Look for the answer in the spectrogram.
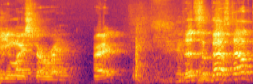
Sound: audience laughs

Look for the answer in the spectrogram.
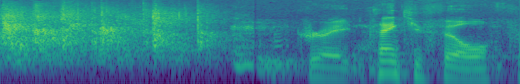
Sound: group applauds

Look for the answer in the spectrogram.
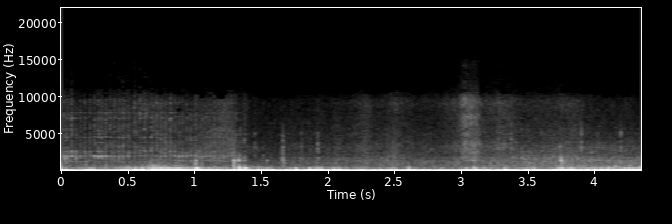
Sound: gears whirring

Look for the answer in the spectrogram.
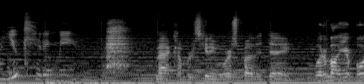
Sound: sigh

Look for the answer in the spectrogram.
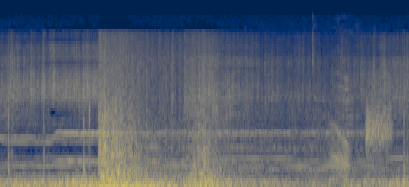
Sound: fire shooting

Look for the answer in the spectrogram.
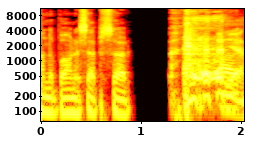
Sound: laughter

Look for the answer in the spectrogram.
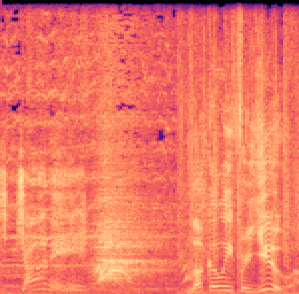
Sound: screams

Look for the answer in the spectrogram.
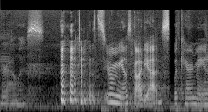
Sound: laughs

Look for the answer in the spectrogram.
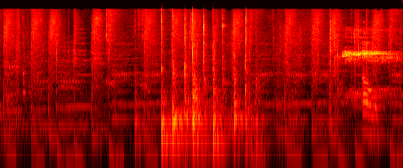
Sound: hands banging against table

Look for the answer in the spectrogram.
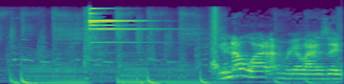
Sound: bell dings

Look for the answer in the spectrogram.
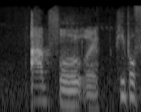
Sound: with mouth full

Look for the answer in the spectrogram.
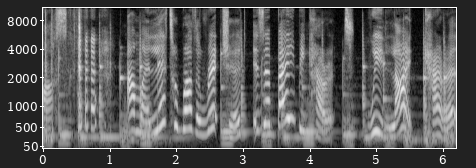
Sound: giggles

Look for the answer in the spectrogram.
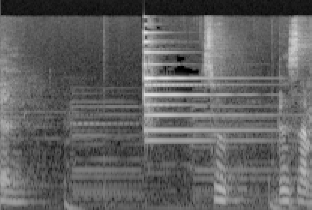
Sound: bell chime

